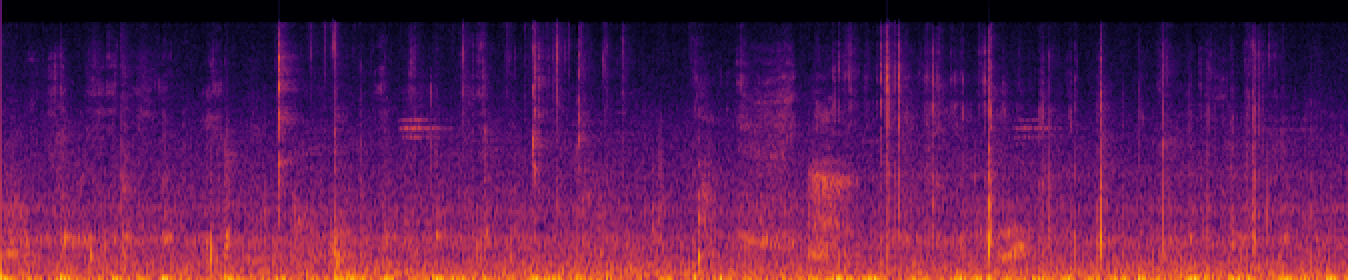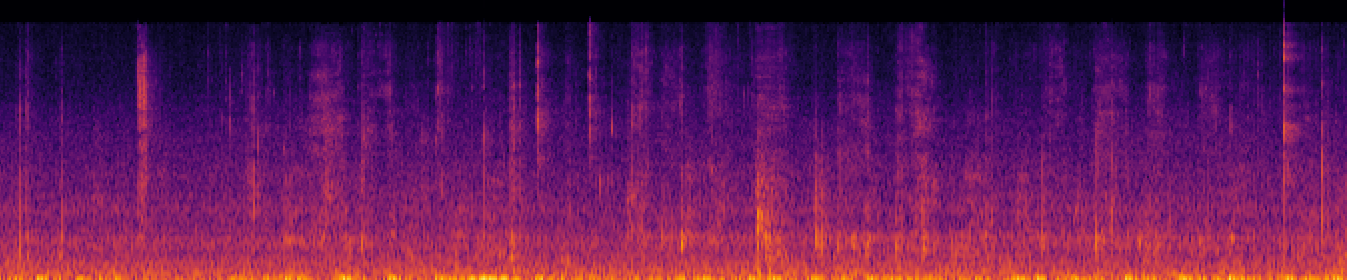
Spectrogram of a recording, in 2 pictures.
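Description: Close-miked biting and chewing of fried fish eaten by hand, with many irregular wet mouth clicks and smacks.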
